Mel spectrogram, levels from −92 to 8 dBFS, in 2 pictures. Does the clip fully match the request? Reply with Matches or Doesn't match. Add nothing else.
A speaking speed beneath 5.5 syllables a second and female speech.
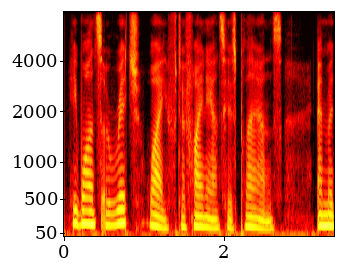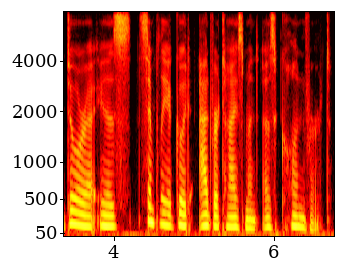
Matches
